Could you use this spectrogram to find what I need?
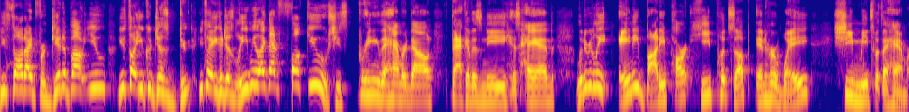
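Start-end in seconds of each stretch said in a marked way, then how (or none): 0.0-4.9 put-on, very high, rattled-off screaming. Retelling a scene where a woman attacks a man with a hammer, imitating someone screaming. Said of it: "As she's screaming".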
